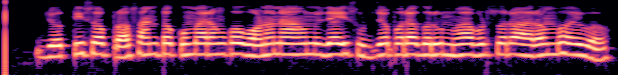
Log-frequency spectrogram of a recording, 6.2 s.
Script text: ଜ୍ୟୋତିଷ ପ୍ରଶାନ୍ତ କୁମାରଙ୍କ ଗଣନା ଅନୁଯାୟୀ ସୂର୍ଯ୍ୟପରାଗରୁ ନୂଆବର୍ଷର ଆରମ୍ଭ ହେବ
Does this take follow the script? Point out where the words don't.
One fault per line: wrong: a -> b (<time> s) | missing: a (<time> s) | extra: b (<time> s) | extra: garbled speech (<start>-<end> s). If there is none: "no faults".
no faults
